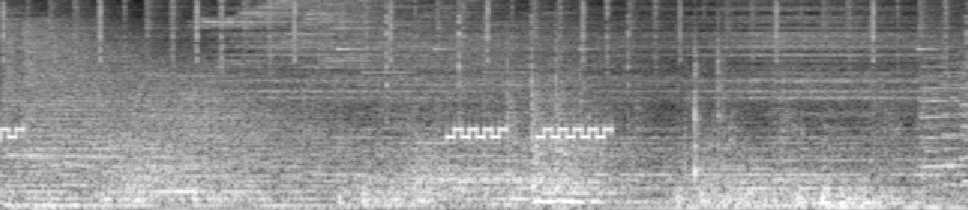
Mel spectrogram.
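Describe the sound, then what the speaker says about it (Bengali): A telephone rings in a Bengali TV drama scene with a repeating electronic ringtone pattern, played over layered background music. "দেখো তো একটু কার ফোন"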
